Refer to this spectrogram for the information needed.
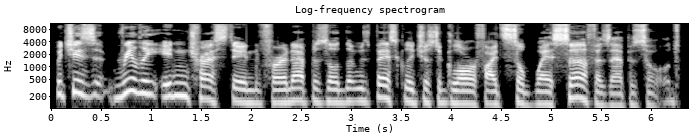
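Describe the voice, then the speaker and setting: A man co-hosting a podcast, giving casual review opinions in a measured, hesitant delivery. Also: a little high, animated, no room sound, clean studio sound. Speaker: podcast co-host.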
